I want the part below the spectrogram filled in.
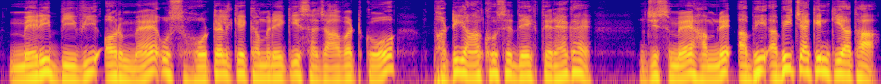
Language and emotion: Urdu, surprised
